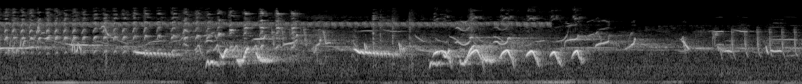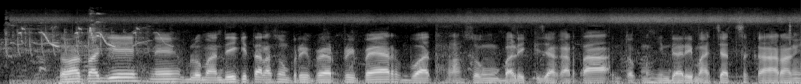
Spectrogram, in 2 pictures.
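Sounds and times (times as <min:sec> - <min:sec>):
birds singing and chirping: 0:00.0 - 0:16.0
thin steady high tone: 0:08.1 - 0:16.0.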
